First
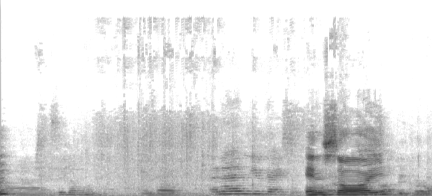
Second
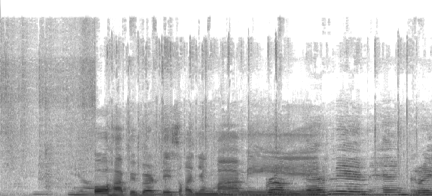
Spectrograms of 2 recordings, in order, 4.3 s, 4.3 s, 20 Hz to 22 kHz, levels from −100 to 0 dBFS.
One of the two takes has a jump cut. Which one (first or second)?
second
